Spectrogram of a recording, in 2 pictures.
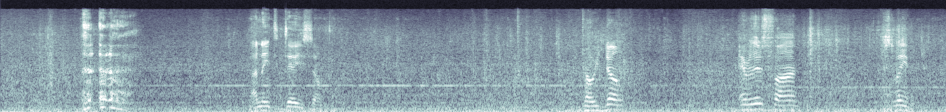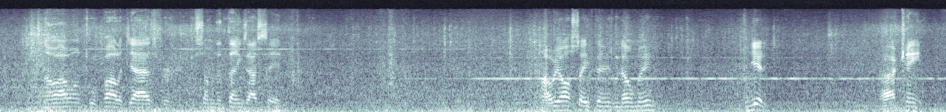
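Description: A young man speaks quietly and tensely.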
